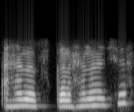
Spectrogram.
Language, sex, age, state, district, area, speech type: Kashmiri, female, 18-30, Jammu and Kashmir, Kulgam, rural, conversation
